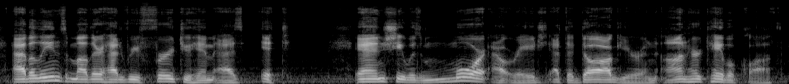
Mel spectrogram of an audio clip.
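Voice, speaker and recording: A man hosting storytime reads a children's book aloud, pacing his phrasing deliberately and adding dramatic emphasis. His voice is fairly low in pitch with a fairly bright tone.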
